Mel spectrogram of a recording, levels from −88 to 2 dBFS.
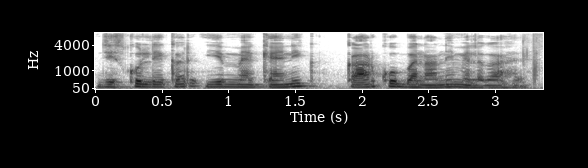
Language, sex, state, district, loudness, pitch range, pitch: Hindi, male, Bihar, Patna, -18 LUFS, 115-140 Hz, 125 Hz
